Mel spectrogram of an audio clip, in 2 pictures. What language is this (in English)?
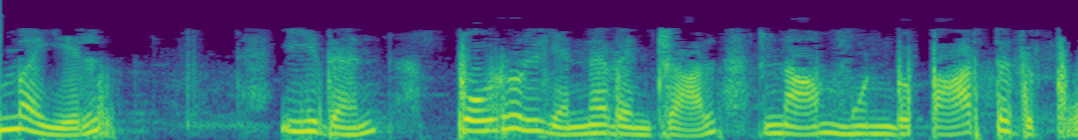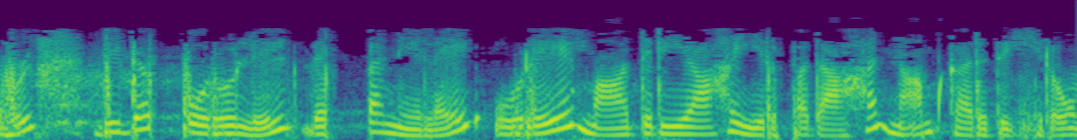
Tamil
